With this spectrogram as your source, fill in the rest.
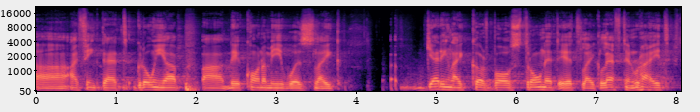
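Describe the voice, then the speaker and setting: With a Brazilian accent, a man talks at a fairly slow pace in a fairly low, monotone, flat voice at very even loudness, with audible room echo and music in the background. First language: Portuguese. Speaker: marketing executive, panelist. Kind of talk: panel discussion. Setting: conference stage with audience.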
